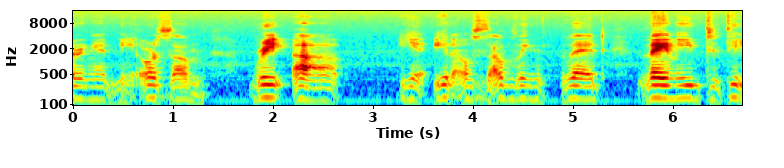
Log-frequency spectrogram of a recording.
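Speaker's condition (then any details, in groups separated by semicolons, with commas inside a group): Cerebral palsy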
